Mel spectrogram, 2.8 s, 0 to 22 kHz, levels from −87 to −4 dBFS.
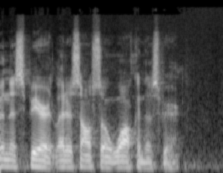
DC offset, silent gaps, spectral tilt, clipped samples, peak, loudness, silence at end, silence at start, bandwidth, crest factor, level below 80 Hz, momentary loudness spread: under 0.1%; none; -3 dB/octave; under 0.1%; 0 dBFS; -17 LUFS; 0.55 s; 0 s; 19 kHz; 18 dB; -52 dBFS; 7 LU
